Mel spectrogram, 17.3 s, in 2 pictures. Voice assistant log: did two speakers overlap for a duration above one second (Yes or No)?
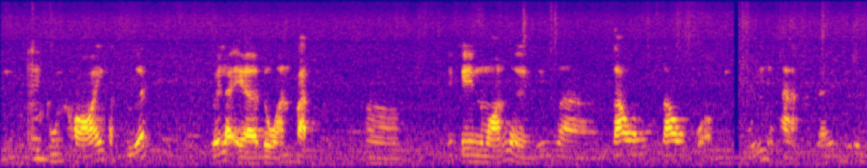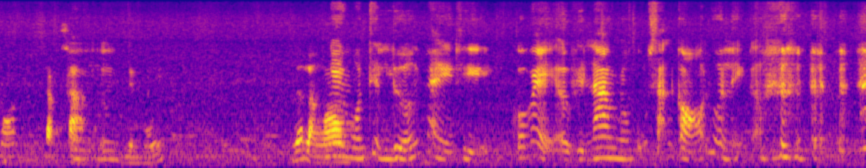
No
